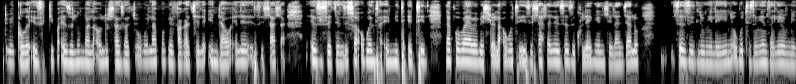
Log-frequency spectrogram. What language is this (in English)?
North Ndebele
